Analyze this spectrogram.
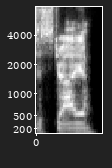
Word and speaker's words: Australia: you think of it spell s-t-r-a-y l-i-a-a-l-i-australia that's how we say over here no one pronounces the I you it's Australia have you ever hanging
